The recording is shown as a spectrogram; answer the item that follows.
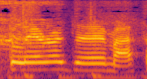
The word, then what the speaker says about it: scleroderma: Say it again. I'm writing it down. – Scleroderma. So it's scleroderma. – Sclero. – Okay, now we know how to say it.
